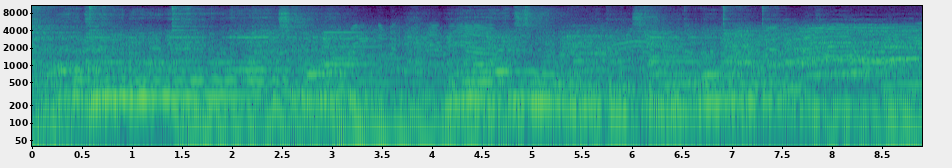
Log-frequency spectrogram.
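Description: A live rock band plays, with a female lead singer carrying the melody over electric guitars, bass and drums.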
